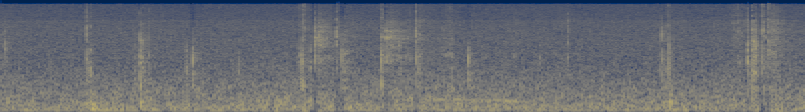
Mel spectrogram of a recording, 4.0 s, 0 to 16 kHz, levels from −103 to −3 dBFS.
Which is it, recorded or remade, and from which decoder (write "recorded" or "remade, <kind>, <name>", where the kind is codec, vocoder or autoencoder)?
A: recorded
